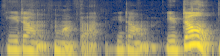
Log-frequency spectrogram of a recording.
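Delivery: normal talking voice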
